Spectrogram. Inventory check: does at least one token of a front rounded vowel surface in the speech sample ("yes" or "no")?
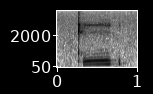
no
